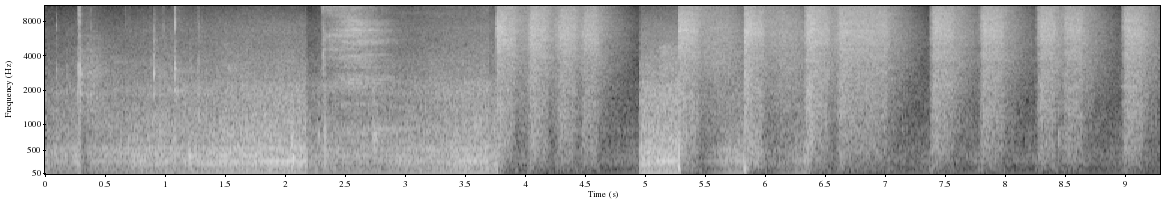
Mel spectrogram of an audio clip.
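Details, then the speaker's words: Air duster on high-pressure hose from Powerhouse 1 hp oil-less compressor: sharp hissing bursts under a second, switched on and off repeatedly; blowing normally. "this is called a air duster ginagami detail if you have if you want to spray on dusty areas of your machines or tools or your project para la malines"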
